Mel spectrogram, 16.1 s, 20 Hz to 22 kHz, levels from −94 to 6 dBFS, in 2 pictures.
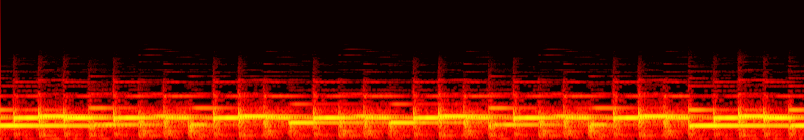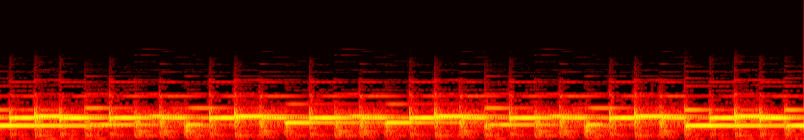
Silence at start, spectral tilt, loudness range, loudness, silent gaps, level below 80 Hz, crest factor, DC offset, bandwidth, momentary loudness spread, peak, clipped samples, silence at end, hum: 0 s; -10.5 dB/octave; 3 LU; -26 LUFS; none; -62 dBFS; 12 dB; under 0.1%; 2.8 kHz; 5 LU; -14 dBFS; under 0.1%; 0 s; none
